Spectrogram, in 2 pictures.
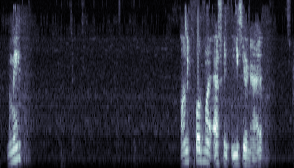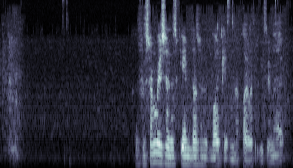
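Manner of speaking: pissed off, angry and irritated. Player whose game keeps cutting out while playing with Jack, pissed off. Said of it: "I'm so pissed off right now".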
